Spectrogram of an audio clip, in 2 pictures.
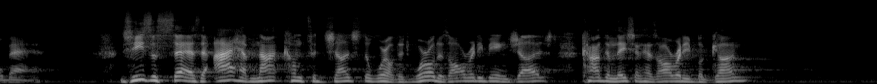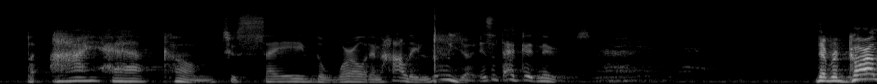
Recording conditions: large echoing room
